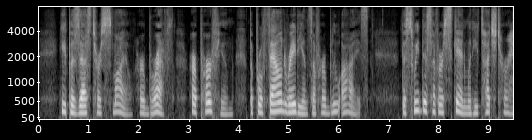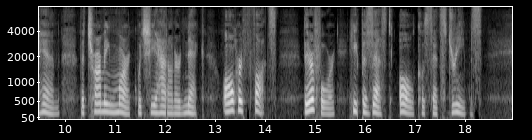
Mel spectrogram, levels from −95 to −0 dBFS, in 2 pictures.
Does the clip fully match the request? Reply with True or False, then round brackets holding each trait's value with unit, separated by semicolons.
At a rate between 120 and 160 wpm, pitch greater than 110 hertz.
True (135 wpm; 190 Hz)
